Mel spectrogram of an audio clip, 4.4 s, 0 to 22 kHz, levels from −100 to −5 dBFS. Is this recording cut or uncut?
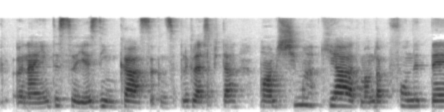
uncut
